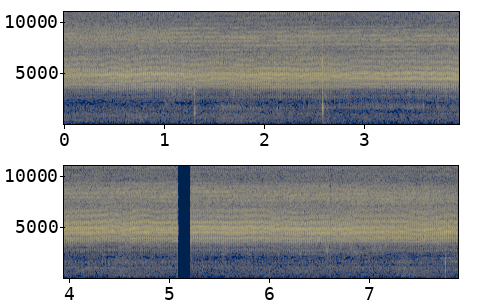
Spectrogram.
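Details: Ezo cicada droning in a dense, shrill, constant buzz, interrupted only by a split-second dropout near the five-second mark before resuming at the same level.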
